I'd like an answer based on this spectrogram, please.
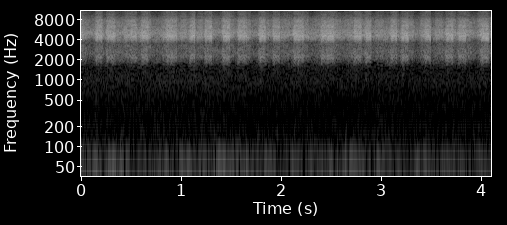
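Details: Midsummer cicada chorus in a pine forest in Greece, a steady shrill hiss with quick rhythmic pulsing, several beats each second, loud and unbroken throughout.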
